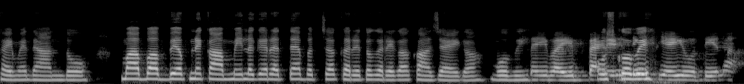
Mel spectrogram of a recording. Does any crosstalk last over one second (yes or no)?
no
